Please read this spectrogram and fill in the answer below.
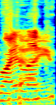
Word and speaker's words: R'lyeh: R'lyeh Cthulhu. R'lyeh. Oh, it's R'lyeh Cthulhu. R'lyeh. Yeah. R'lyeh. It was R'lyeh Cthulhu Fatine. Anyway, so that's how we're ending the stream. R'lyeh Cthulhu Fatine.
